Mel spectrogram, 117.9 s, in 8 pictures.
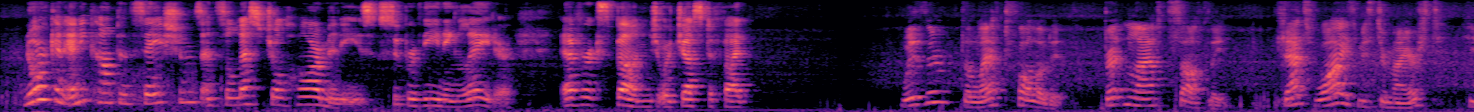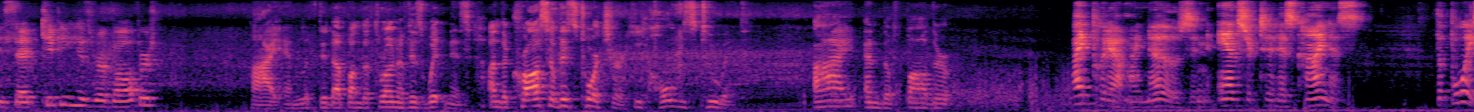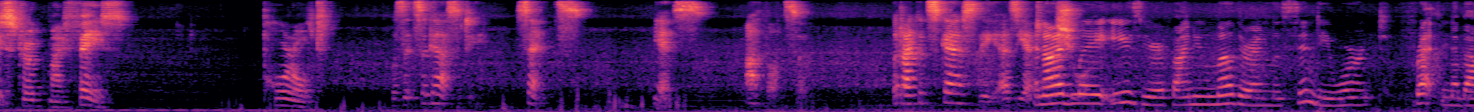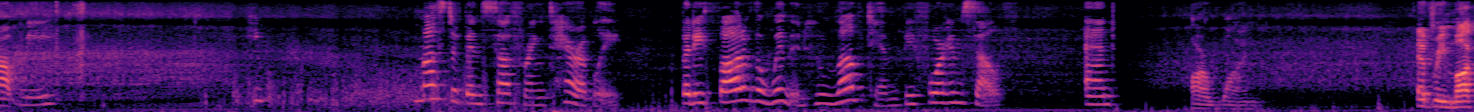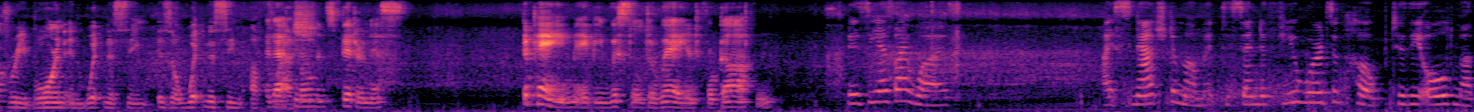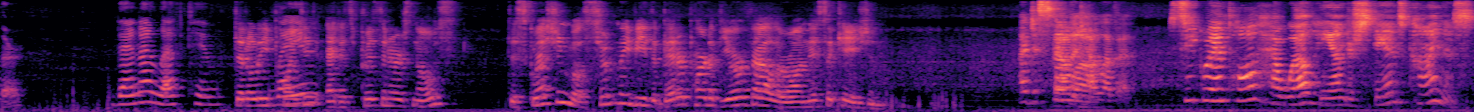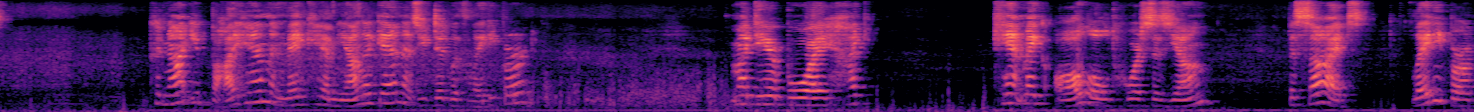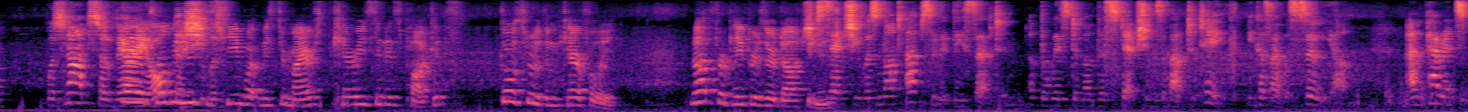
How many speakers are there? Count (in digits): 6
